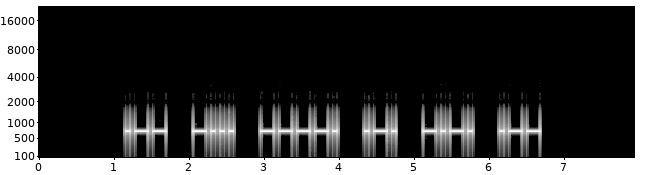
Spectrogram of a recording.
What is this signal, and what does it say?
Morse code, heard as a keyed tone, about 20 wpm, spaced as for 15 wpm, 700 Hz. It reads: WB9RCW
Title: 186 Lesson 30g - Letter b - Call Signs 20wpm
